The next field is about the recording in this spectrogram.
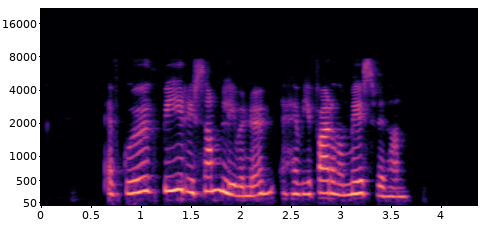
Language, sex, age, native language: Icelandic, female, 30-39, Icelandic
